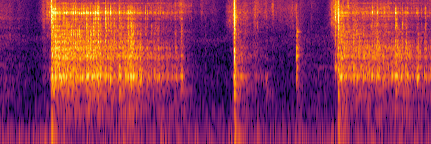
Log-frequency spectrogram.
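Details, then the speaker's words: Ford engine, tensioner pulley spun by hand with the belt off, after a whine resembling a power steering pump that did not change with steering: a dry, gritty whirring rush fading as it slows; worn tensioner pulley bearing. "oh yeah is the tensioner pulley can actually hear it"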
